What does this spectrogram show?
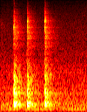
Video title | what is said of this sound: Apevia Aura RGB Pink Case | pretty sure this is plastic on the front it sounds like plastic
